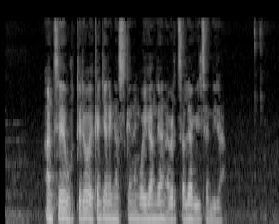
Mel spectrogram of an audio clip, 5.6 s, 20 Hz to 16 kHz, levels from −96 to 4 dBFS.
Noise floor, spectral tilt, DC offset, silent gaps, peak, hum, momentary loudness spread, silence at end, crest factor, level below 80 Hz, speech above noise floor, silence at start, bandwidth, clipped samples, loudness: -65 dBFS; -5 dB/octave; under 0.1%; none; -8 dBFS; none; 10 LU; 0.4 s; 20 dB; -62 dBFS; 38 dB; 0.9 s; 11.5 kHz; under 0.1%; -27 LUFS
